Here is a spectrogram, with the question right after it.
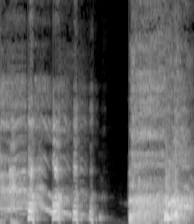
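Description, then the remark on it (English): A quick run of short, hacking coughs, a brief silence, then a longer, harsh cough burst, slightly muffled and off-mic, with no talking. “thank you for coughing away from your mic.”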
